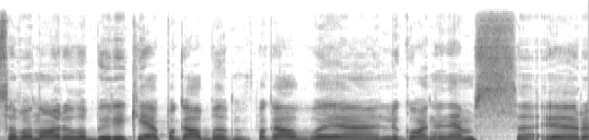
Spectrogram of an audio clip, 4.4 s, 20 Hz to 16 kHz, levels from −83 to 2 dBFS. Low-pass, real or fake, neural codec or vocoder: 14.4 kHz; fake; vocoder, 44.1 kHz, 128 mel bands, Pupu-Vocoder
